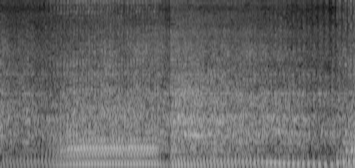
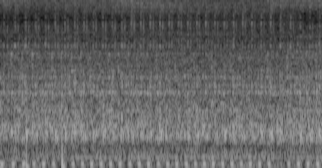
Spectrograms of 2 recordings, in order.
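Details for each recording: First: Carbureted engine with rich mixture (black sooty plug), idle screw missing washer and rubber ring replaced from donor: sputters and surges unevenly, revs sag as throttle opens, then stalls; no real change. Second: Small single-cylinder engine after all carburettor parts were moved to a third body with no accelerator pump: low, even putting at about eleven beats a second, steady idle, though it still stalls and backfires through the carburettor when throttle is added.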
